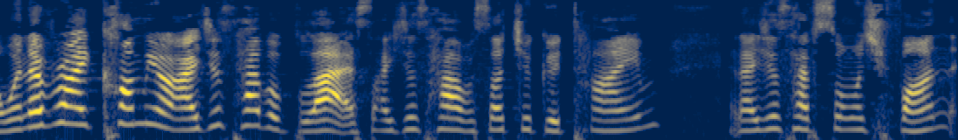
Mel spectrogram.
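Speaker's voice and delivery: ordinary delivery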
